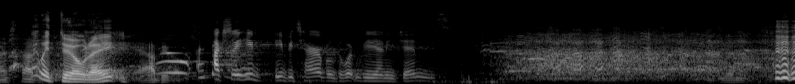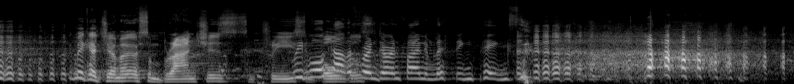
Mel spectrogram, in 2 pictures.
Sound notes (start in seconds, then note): 5.0 audience laughing; 8.1 laughing; 13.1 laughing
